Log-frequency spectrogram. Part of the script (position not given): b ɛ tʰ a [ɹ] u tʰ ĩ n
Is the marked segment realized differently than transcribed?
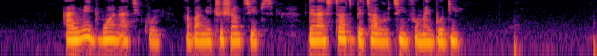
no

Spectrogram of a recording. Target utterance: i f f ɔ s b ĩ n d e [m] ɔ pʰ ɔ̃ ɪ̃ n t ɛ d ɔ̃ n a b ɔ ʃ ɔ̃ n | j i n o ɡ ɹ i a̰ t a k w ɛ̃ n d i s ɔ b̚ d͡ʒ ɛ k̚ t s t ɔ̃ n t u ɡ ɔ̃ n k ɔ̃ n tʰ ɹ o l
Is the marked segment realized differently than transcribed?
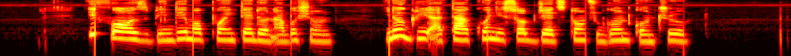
no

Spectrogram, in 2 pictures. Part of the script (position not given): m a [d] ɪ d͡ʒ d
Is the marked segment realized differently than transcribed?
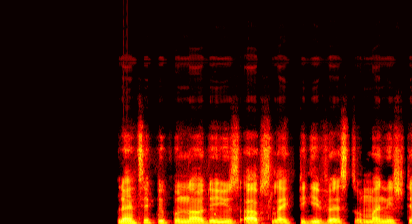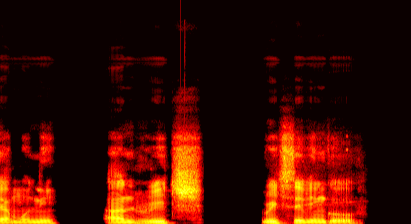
yes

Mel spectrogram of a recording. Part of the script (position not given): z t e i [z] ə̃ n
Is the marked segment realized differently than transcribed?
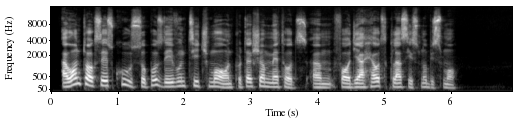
yes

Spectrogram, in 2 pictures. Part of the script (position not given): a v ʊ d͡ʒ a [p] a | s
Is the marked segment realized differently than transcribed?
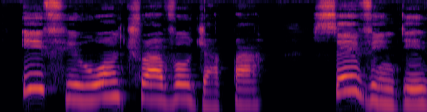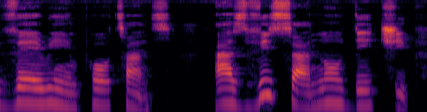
yes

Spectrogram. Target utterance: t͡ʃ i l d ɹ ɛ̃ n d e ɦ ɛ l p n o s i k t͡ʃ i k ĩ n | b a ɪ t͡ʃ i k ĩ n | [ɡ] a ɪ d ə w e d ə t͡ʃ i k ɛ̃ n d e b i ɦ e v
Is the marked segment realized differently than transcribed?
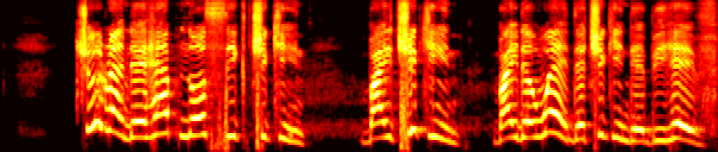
yes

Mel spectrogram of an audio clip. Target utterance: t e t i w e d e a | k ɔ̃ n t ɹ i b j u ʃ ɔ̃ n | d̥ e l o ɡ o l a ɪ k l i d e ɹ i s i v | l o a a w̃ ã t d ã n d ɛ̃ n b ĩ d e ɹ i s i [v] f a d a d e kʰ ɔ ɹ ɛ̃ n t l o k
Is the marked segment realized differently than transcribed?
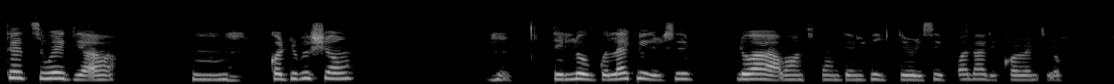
no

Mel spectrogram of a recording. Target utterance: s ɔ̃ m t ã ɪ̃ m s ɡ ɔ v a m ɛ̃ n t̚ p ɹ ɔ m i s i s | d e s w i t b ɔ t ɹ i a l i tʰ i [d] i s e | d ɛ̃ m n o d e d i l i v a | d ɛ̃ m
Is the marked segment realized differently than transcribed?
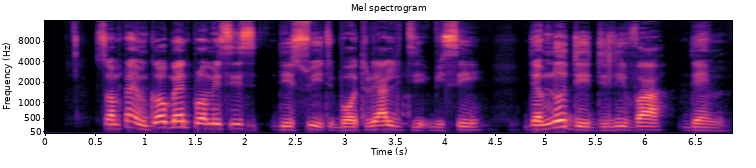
yes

